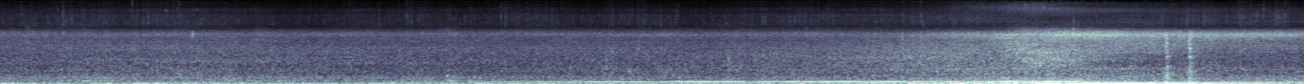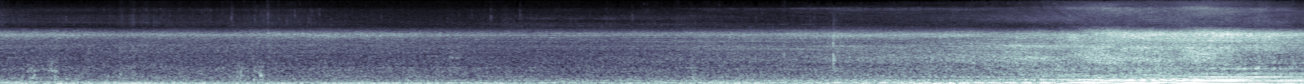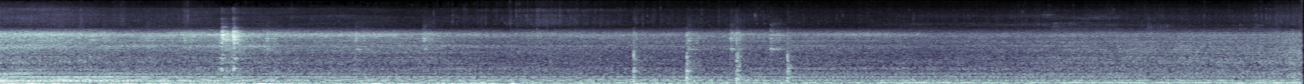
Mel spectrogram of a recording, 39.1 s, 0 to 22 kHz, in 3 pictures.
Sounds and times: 3.5s Traffic Sound 39.1s

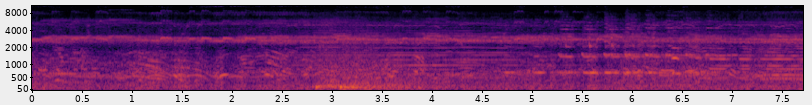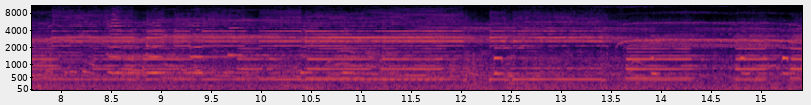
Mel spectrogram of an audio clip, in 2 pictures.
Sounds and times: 0.0s Horns, klaxons 15.4s

